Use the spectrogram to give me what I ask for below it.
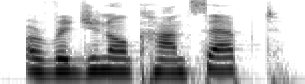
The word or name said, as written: original concept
